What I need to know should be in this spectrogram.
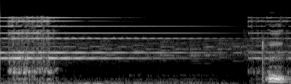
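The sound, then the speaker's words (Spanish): A telephone rings twice with bright, metallic bell trills separated by a quiet pause of about two seconds. “Deberán excusarme un momento. Debo atender esta llamada. Regreso enseguida.”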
